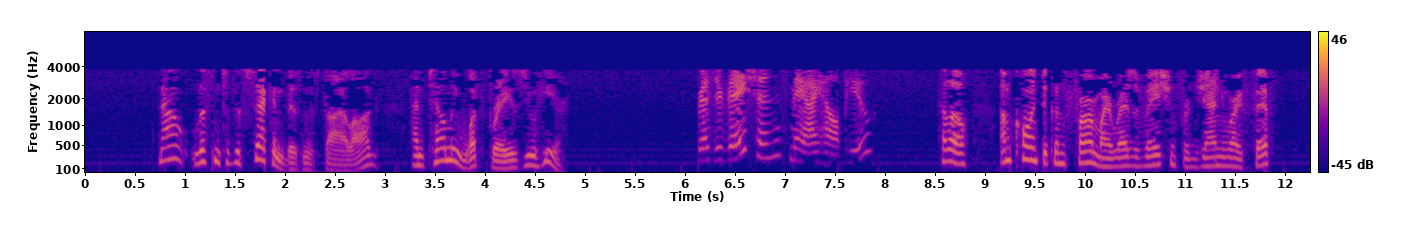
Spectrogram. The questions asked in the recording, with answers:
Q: Now listen to the second business dialogue and tell me what phrase you hear.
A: Mr. Alioto said, I'm calling to confirm.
